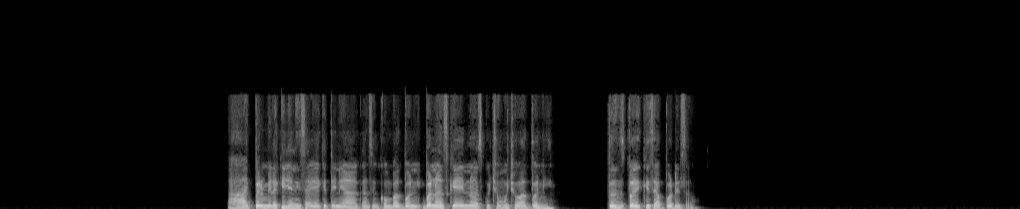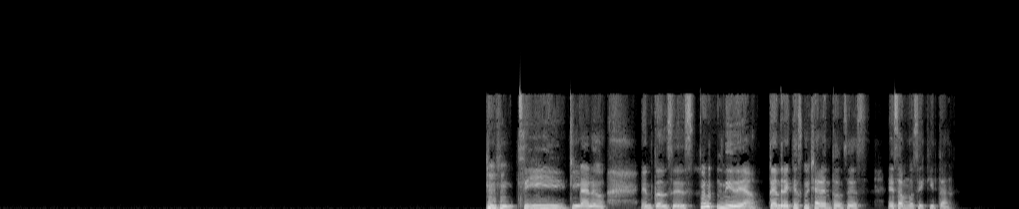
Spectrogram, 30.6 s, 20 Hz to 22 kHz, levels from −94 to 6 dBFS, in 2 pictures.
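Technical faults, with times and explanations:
7.25–30.60 s, resampler restarted on every block: from 7.25 s to the end, a steady tick pattern at 20 Hz runs under the speech, fitting a sample-rate converter (likely 44.1 kHz to 48 kHz) that processes each 50 ms block in isolation. At every block boundary the converter's filter sees silence or wrapped samples instead of the true neighbouring audio, so each edge gets a small error. Repeating twenty times a second, these errors form a buzz that appears only while the speech is present.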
